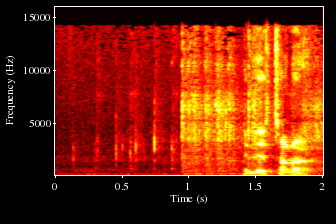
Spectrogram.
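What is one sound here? Rapid gunshots crack from a rifle.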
